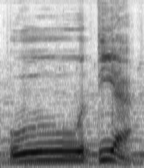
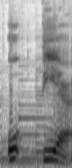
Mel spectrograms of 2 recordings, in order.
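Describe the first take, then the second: First: The first vowel is held long without a catch. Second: The first vowel is short, cut by a catch. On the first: "supaya bisa dibaca panjang, maka hamzah tadi diganti dengan huruf waw" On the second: "Kalau domah bertemu dengan hamzah sukun tadi, ini kan tidak boleh dibaca panjang"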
